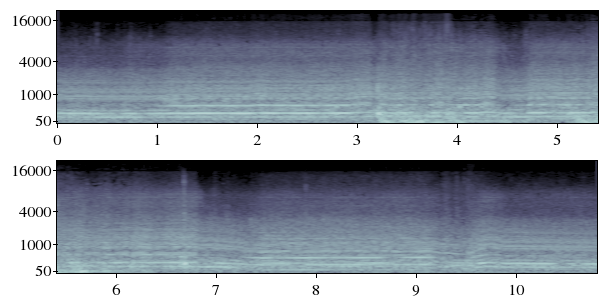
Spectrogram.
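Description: A race car engine howls around the Nordschleife in a racing video game, held at high revs with steady tonal drones, brief dips and re-accelerations as it shifts and brakes, loud and close throughout.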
